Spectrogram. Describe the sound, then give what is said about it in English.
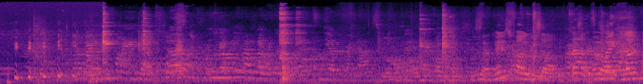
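Utensils and dishes clink as cake batter is scooped into paper cases, giving many light metallic taps and chinks under a steady murmur of voices. “We've just finished making all the batter, and we've just scooped them into the cases, and they're just about to go into the oven”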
